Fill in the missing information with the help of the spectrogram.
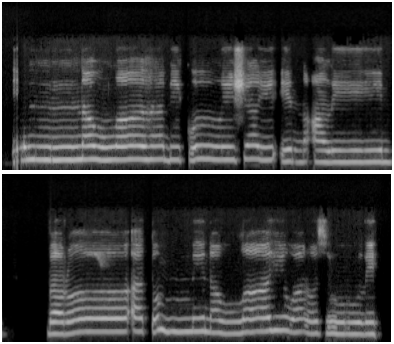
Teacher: Baronya tambah lagi. Baro, ambil 4 harokat.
